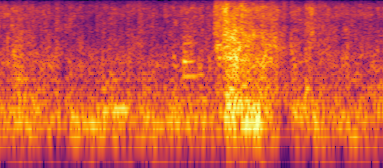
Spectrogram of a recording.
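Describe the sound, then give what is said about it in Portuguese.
A steady, harsh rushing hiss with a low rumble underneath, like car and wind noise through an open window, swelling louder for a moment before settling back to a constant wash. “Gente, tem alguém que está na áudio, de carro, com vidro aberto, alguma coisa assim? Está muito chiado.”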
